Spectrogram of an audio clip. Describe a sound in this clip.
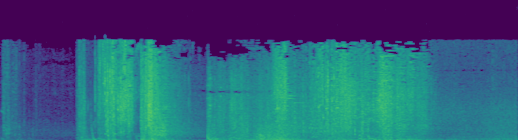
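A game launch pad fires with a loud whoosh.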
